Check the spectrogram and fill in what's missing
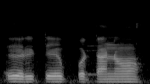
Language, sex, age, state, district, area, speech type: Gujarati, male, 18-30, Gujarat, Narmada, rural, spontaneous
